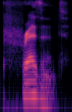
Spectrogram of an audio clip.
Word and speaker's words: present: But if you stress the second syllable present, it's a verb. The act of giving something.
